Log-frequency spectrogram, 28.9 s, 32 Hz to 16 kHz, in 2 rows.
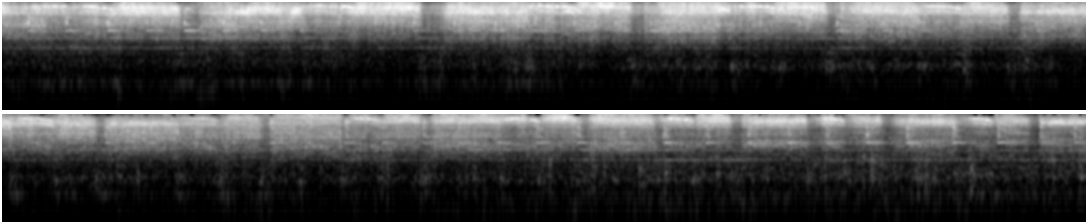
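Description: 1909 Porter steam locomotive hissing steadily as it moves off, steam jetting from around its cylinders while it pulls its passenger cars past.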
